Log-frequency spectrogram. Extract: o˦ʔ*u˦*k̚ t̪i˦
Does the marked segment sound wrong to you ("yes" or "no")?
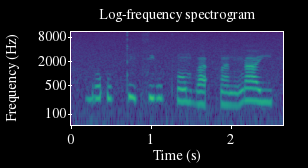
no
